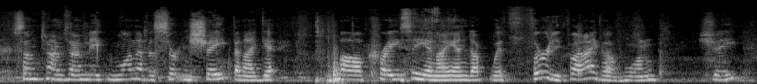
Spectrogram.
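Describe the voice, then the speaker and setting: There is noticeable background noise as a woman speaks at a moderate pace with a slight Newfoundland accent. Her pitch is fairly high, with ordinary pitch variation. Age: 70s. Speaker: rug maker. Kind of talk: casual interview.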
